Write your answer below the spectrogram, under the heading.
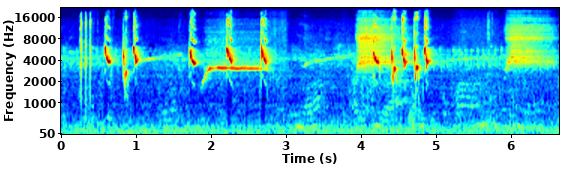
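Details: Ciblek kristal lure song for attracting wild ciblek: clusters of sharp high chips, a long level whistle and rising slurs, with bursts of hiss toward the end.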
